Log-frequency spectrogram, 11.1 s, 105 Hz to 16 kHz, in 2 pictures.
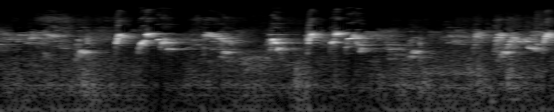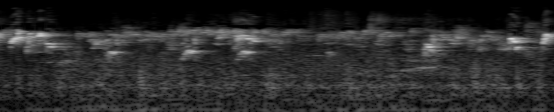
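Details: Red-whiskered bulbul, a cage bird kept in Singapore in the Thai style, February 2018: a long run of quick, chattering, whistled notes in short slurred phrases, loud bursts alternating with softer passages, a few faint clicks.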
